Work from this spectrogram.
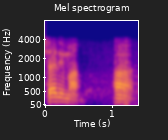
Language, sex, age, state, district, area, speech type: Tamil, male, 60+, Tamil Nadu, Perambalur, rural, conversation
